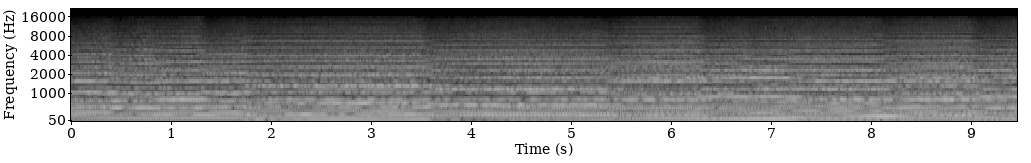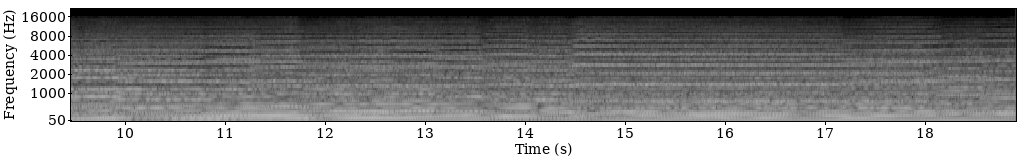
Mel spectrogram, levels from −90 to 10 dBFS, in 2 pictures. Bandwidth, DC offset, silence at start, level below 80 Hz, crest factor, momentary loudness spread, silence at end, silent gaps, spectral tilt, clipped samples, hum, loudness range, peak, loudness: 16 kHz; under 0.1%; 0 s; -36 dBFS; 14 dB; 4 LU; 0 s; none; -5.5 dB/octave; under 0.1%; none; 2 LU; -10 dBFS; -24 LUFS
